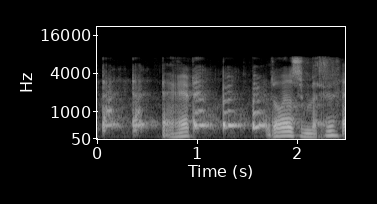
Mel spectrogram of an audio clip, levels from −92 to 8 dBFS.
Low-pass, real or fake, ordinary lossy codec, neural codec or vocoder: 7.2 kHz; fake; none; autoencoder, 22.05 kHz, a latent of 192 numbers a frame, VITS, trained on one speaker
